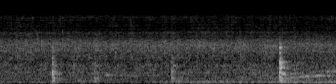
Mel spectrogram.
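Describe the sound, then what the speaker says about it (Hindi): Macaroni tipped into a pan of cooked chicken and vegetables, a steady sizzle with a few sharp clinks and thumps as pasta lands and is stirred, close and moderate in volume. "ये चीज़ें डालने के बाद हम इसमें बिस्मिल्लाहिर्रहमानिर्रहीम मकरोनी डाल देंगे,"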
